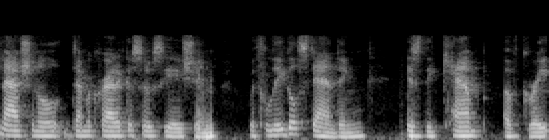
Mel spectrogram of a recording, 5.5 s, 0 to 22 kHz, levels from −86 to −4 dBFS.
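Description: Speech with pops and rough, level-jumping bursts from 1.92 to 2.14 s, just before "with legal standing", and from 3.99 to 4.18 s, just after "with legal standing": bit errors on an ADPCM link, roughly one percent and 0.7 percent, with each flipped bit throwing off the decoder's step size and predictor.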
